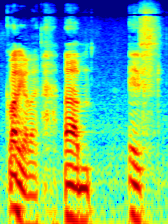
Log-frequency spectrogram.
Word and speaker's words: Guardiola: Guardiola is...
